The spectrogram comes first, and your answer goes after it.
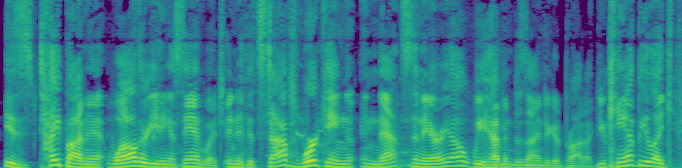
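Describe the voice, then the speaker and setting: A man in his forties co-hosting a casual tech talk show, quick and opinionated. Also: fairly high pitch, expressive, dry recording, clean studio sound. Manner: quick, opinionated, acts out quotes. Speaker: podcast co-host.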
